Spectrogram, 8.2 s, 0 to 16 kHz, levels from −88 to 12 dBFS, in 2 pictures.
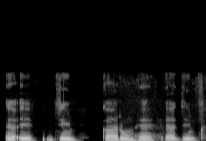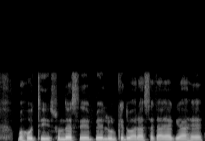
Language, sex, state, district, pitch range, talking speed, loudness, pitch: Hindi, male, Bihar, Lakhisarai, 115-125 Hz, 130 wpm, -18 LUFS, 120 Hz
